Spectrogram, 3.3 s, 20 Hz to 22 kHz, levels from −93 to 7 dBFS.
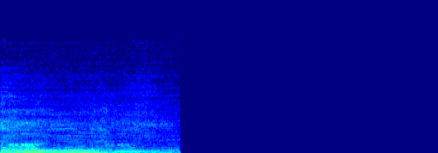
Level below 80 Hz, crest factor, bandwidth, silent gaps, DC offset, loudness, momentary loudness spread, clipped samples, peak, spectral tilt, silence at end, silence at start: -68 dBFS; 18 dB; 16.5 kHz; none; under 0.1%; -51 LUFS; 14 LU; under 0.1%; -36 dBFS; -5.5 dB/octave; 1.95 s; 0 s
